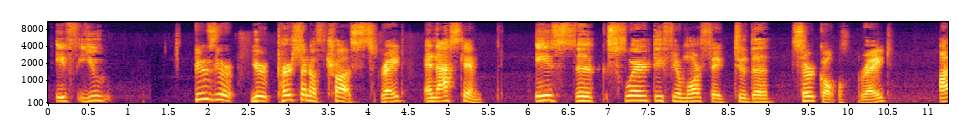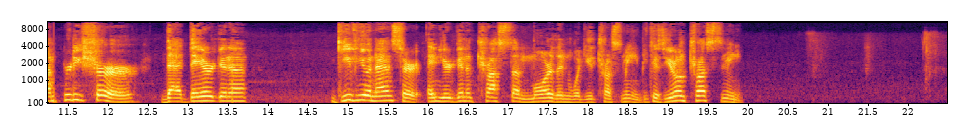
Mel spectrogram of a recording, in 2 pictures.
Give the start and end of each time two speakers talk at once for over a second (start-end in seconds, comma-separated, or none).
none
